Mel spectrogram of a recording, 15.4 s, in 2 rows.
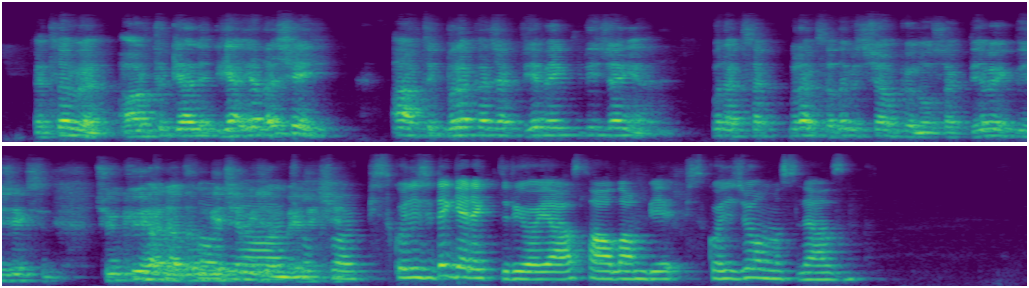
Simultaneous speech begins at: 8.9 s

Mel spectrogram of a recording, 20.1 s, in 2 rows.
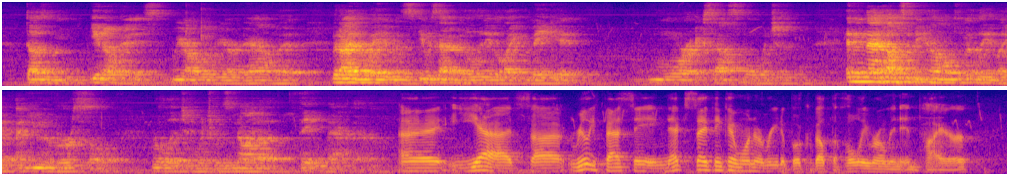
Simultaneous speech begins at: none

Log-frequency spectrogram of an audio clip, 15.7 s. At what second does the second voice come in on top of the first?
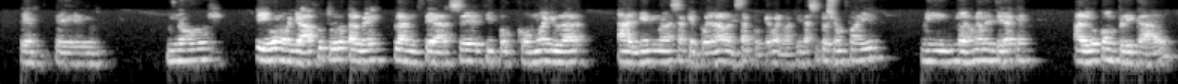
none

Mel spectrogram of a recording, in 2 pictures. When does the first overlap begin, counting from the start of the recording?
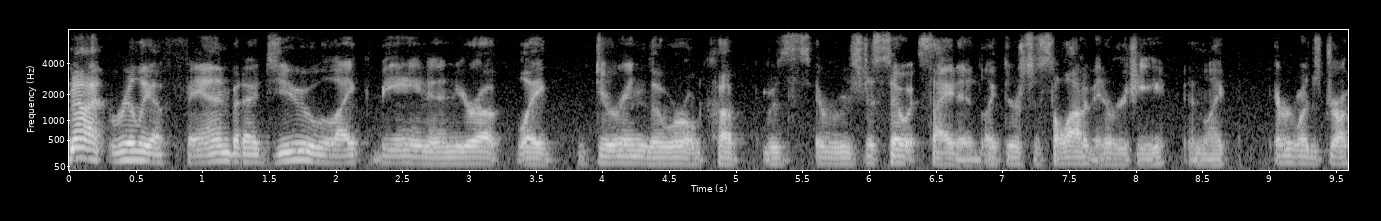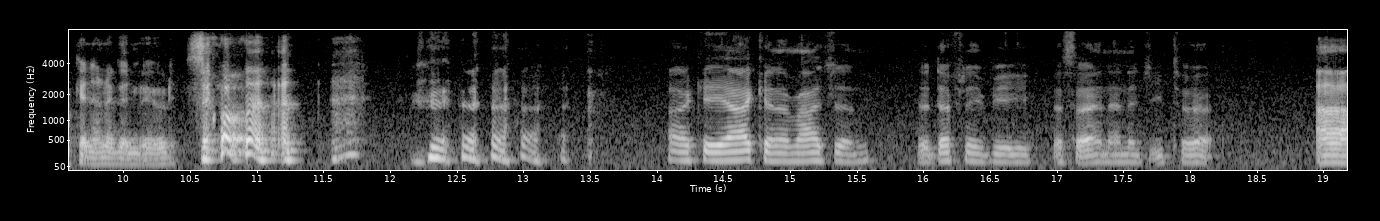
none

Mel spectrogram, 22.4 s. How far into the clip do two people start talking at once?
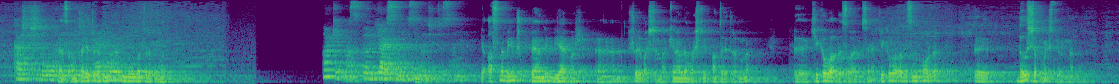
1.2 s

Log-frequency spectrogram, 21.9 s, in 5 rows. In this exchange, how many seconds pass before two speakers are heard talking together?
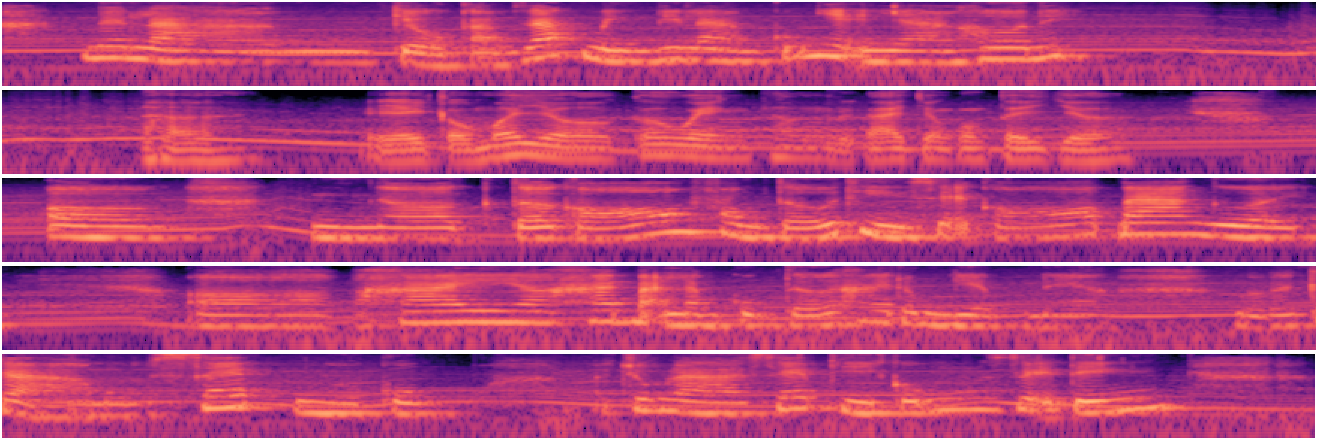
none

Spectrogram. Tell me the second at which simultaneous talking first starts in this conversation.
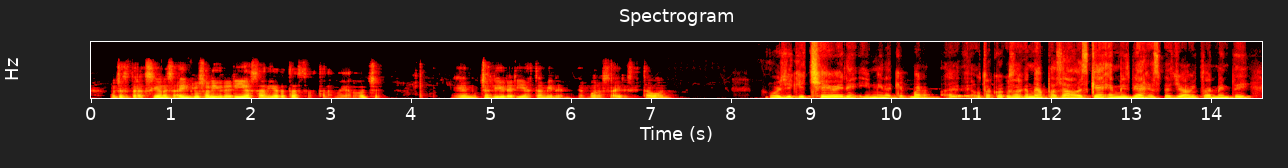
none

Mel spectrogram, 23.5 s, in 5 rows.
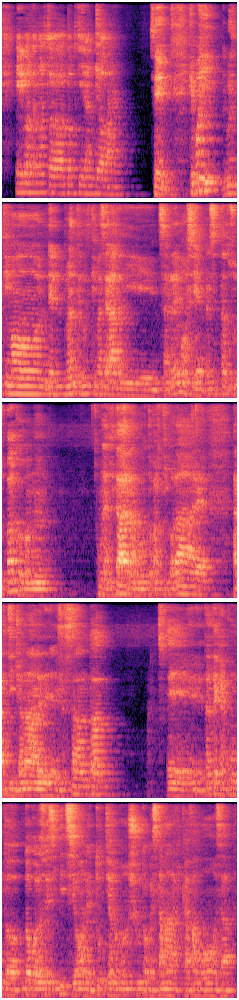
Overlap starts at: none

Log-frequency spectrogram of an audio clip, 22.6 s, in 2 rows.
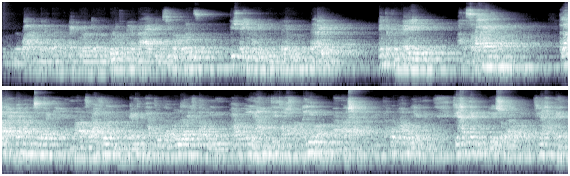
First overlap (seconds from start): none

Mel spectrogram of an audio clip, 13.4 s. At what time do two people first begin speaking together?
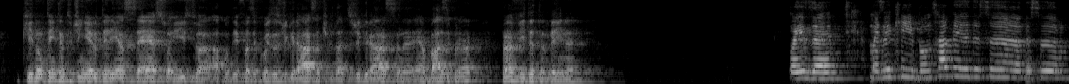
none

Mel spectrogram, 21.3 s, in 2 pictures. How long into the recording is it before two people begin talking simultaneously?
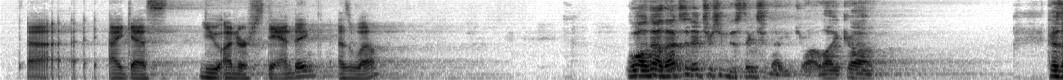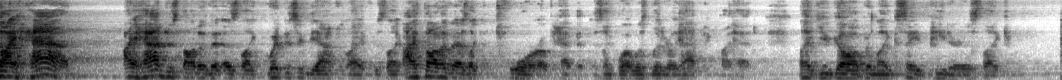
none

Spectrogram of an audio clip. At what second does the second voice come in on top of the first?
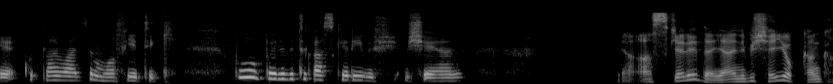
none

